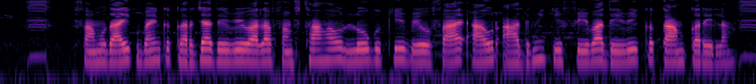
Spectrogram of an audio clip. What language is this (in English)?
Bhojpuri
